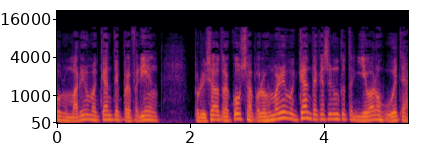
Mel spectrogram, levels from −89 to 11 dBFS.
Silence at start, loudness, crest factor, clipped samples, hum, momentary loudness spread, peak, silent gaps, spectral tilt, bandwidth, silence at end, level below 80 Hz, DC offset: 0 s; -23 LUFS; 16 dB; under 0.1%; none; 4 LU; -6 dBFS; none; -6.5 dB/octave; 12.5 kHz; 0 s; -60 dBFS; under 0.1%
